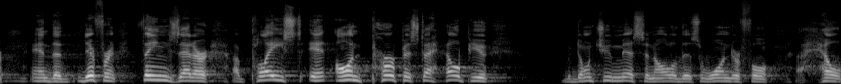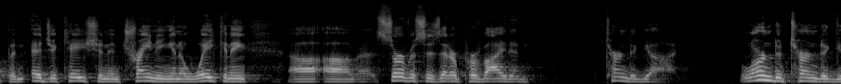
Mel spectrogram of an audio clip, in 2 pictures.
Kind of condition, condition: setting, large echoing room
